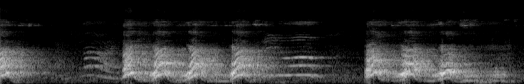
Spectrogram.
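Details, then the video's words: Golden Retriever barking aggressively at monkeys to chase them away; harsh barks in quick bursts, a run of about four, a pause, then three more, with a person's voice in between. "Dog Barking on His Friend Or Enemy? | Golden Retriever"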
